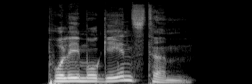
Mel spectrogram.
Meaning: strong dative masculine/neuter singular superlative degree of polemogen
- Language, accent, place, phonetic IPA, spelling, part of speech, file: German, Germany, Berlin, [ˌpolemoˈɡeːnstəm], polemogenstem, adjective, De-polemogenstem.ogg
